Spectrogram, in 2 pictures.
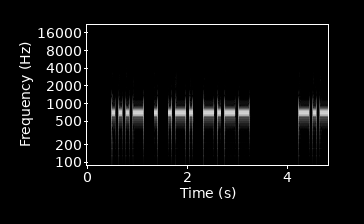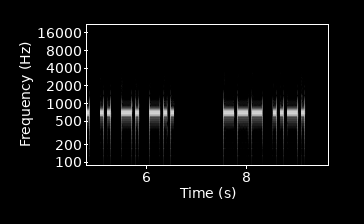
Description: Morse code, heard as a keyed tone, about 17 wpm, 700 Hz. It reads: VERY KIND OF
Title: 2x Word-Spacing - Sentences from Top 300 Words - 17wpm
